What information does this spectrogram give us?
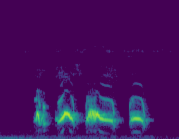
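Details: A decoy spotted dove challenges a wild bird with one soft cooing phrase: a short clipped note followed by three longer, smooth, slightly falling coos, with a faint low rumble at the start.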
